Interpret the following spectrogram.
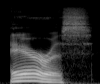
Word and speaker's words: heiress: barley mark the word barley row six heiress eris the heiress moved to monte carlo eris the first syllable has one sound a res has three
